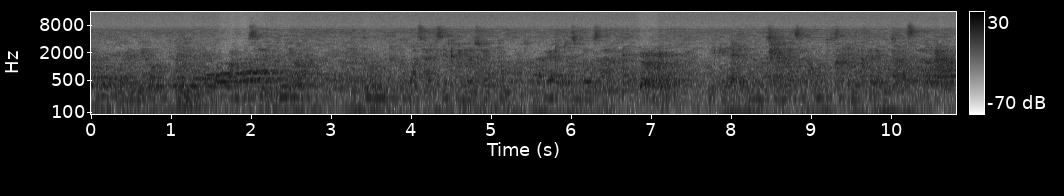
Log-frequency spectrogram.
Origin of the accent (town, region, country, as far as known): Honduras; also born or lived in Monterrey; now in Guadalajara, Mexico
